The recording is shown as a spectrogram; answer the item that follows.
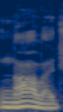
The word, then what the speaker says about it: knowledge: You know, or why is there a K in front of an N when it doesn't get pronounced?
